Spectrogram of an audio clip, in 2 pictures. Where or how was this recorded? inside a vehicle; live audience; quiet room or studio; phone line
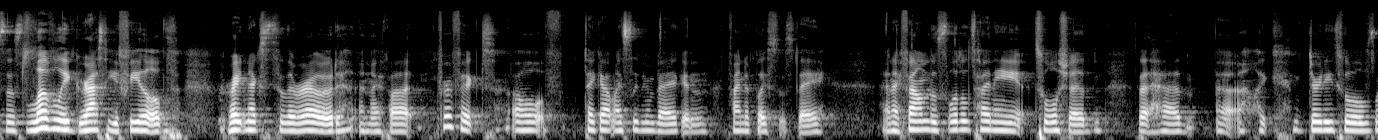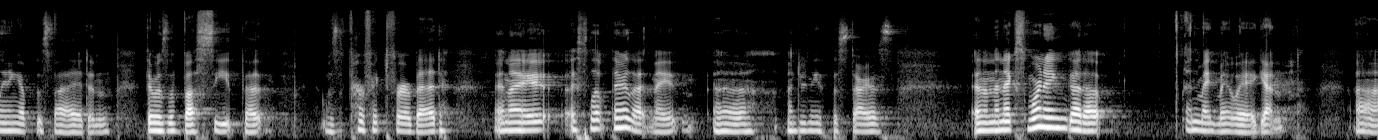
live audience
